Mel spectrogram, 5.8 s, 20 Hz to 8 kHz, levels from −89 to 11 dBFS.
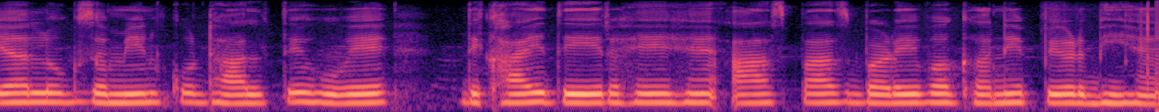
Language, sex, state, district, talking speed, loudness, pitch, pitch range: Hindi, female, Maharashtra, Aurangabad, 185 wpm, -14 LUFS, 195 Hz, 190-195 Hz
